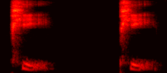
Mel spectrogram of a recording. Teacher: this is a voiceless sound p P we have a nice little Pop there's no vibration coming from the throat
